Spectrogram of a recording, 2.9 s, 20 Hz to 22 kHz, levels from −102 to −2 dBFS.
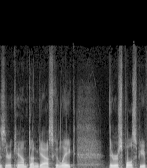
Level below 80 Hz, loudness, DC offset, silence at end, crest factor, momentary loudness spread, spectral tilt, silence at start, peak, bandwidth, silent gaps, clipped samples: -50 dBFS; -20 LUFS; under 0.1%; 0 s; 18 dB; 19 LU; -6 dB/octave; 0 s; -4 dBFS; 15.5 kHz; none; under 0.1%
